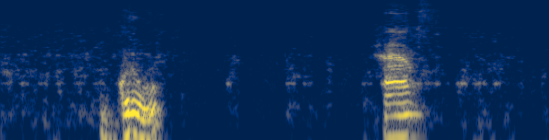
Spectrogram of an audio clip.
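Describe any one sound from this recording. A young man speaks calmly into a microphone, in short phrases.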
